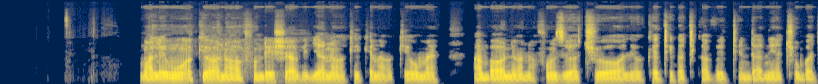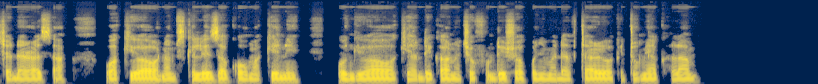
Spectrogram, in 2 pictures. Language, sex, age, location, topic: Swahili, male, 25-35, Dar es Salaam, education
